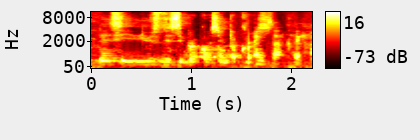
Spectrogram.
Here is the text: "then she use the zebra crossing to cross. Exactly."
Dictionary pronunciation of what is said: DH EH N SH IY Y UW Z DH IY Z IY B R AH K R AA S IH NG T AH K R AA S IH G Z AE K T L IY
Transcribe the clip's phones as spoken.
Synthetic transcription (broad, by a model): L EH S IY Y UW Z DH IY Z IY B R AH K AA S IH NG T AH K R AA IH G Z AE K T L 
